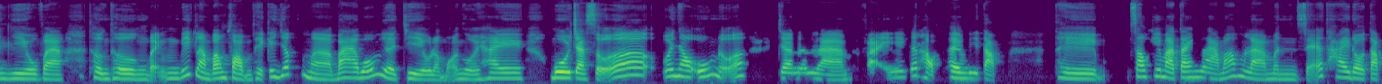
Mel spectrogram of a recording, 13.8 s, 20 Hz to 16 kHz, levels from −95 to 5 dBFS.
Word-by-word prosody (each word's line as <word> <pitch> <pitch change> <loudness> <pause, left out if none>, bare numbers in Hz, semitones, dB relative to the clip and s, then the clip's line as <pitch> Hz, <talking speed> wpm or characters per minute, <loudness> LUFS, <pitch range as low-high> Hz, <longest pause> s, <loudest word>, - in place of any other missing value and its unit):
nhiều. 190 -1 -1
Và 175 -2 +1 0.3
thường 205 -5 -1
thường, 185 -3 +1
bạn 205 +3 -4
biết 305 +8 -4
làm 200 - +2
văn 205 +2 +4
phòng 185 -7 +3
thì 185 +1 -5
cái 255 +5 -3
giấc 330 +5 -3
mà 185 - -1
3:00-4:00 225 - +1
chiều 175 -4 -1
là 165 - -4
mọi - - -8
người 175 -2 -4
hay 205 +1 -2 0.3
mua 225 0 +9
trà 200 -3 +5
sữa 290 +7 +4 0.2
với 275 +1 -1
nhau 260 -3 +3
uống 275 +6 0
nữa, 300 -1 -1 0.3
cho 215 - 0
nên 205 -1 -2
là 175 -5 +1 0.2
phải 240 0 -3
kết 300 +1 -3
hợp - - +1
thêm 220 -3 +4
đi 205 -1 -3
tập. - - +1 0.6
Thì 195 -4 -2 0.4
sau 255 -1 +2
khi 280 - -2
mà 235 -5 +6
tan 235 +3 +2 0.2
làm 190 -3 -2
á 275 - -1
là 195 -5 +1
mình 180 -1 -8
sẽ 225 - -4
thay 240 -3 -1
đồ 205 -3 +1
tập, 185 -1 0
205 Hz, 210 wpm, -23 LUFS, 185-245 Hz, 0.6 s, mua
